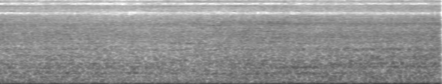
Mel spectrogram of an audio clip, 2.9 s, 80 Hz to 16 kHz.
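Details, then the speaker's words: 1977 Ford F250 Custom Highboy, carbureted engine revived after 10 years sitting, leaking carburetor seal and smoke issue: steady even low rumble holding a fast idle, no knocks or misses; it has always idled high, cause not confirmed. "Okay, so before we dive into the smoke issue, this thing has always had a really high idle, and I was just looking and check out that leak out of our carburetor seal."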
